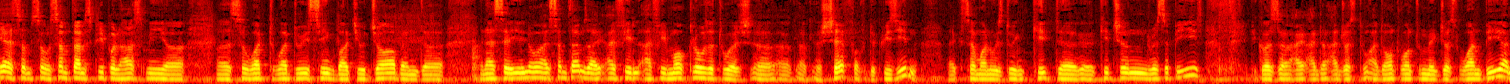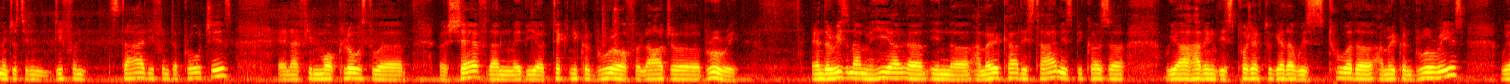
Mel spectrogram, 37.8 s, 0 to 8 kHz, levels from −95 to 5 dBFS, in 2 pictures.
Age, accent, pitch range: 50-69, French, 120-145 Hz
